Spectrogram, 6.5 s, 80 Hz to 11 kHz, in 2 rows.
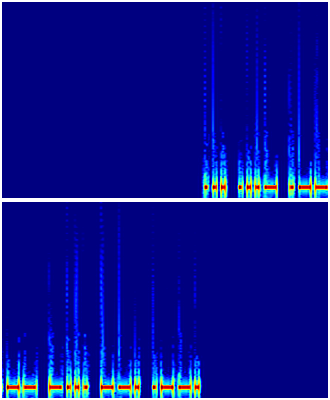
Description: Morse code, heard as a keyed tone, about 28 wpm, 700 Hz. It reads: SV1BGP
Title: DXCC-100 Call Signs - 6 Characters - 28wpm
